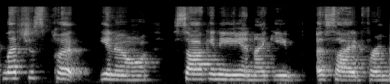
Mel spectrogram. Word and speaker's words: Saucony: It's called, it's S-A-U-C-O-N-Y. – Yeah, I wouldn't know how to pronounce that. – Okay, well, most people think it's Saucony, but it's Saucony.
